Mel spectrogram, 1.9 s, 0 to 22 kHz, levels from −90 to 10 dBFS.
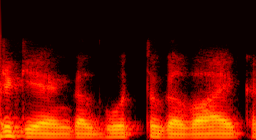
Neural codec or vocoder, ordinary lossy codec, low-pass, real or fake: codec, 16 kHz in and 24 kHz out, 1 kbps, XY-Tokenizer; AAC, 48 kbps; 7.2 kHz; fake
